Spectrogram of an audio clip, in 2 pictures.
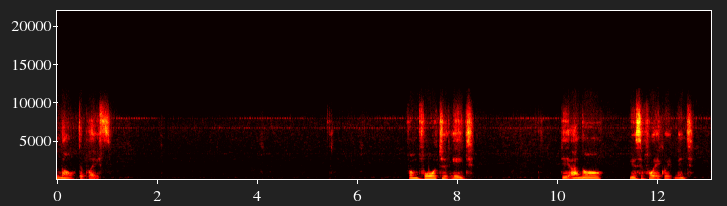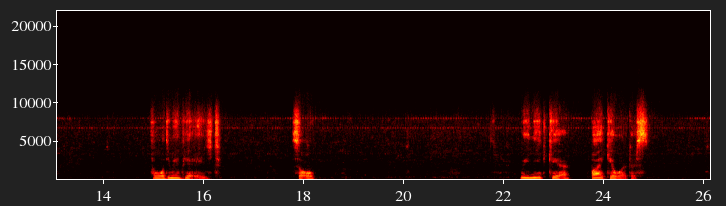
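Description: A middle-aged man speaks calmly through a microphone, in short phrases with pauses.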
